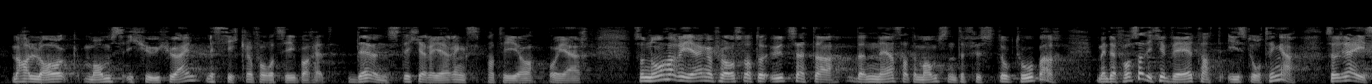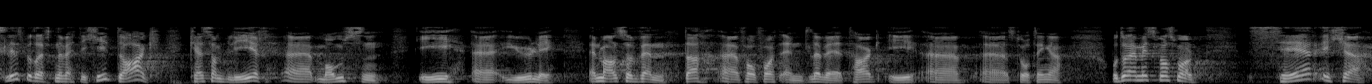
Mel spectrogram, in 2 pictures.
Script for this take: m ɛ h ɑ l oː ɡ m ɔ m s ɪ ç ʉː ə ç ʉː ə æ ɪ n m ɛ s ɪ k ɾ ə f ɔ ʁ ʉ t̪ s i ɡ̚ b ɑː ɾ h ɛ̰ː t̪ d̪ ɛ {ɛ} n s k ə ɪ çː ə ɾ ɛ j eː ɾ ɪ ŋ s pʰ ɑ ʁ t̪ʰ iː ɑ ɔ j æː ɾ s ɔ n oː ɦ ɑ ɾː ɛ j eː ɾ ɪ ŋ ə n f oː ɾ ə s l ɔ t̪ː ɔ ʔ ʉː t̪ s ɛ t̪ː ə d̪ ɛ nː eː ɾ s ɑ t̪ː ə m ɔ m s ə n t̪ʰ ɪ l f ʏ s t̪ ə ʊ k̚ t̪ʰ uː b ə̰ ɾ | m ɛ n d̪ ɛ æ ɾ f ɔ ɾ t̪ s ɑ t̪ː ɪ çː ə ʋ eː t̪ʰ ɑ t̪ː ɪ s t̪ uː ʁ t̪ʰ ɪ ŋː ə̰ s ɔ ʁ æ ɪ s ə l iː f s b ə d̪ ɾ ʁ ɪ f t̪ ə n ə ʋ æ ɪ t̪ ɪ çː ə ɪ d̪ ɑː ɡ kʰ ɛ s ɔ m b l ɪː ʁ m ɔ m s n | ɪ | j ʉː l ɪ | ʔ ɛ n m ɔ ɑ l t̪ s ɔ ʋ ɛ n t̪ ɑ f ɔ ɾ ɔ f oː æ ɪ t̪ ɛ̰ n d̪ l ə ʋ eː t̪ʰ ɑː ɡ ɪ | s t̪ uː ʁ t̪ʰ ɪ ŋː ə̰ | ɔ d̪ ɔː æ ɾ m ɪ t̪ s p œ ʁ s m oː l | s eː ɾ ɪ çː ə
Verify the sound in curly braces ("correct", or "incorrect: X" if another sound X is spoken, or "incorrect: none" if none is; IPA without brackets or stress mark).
incorrect: œ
